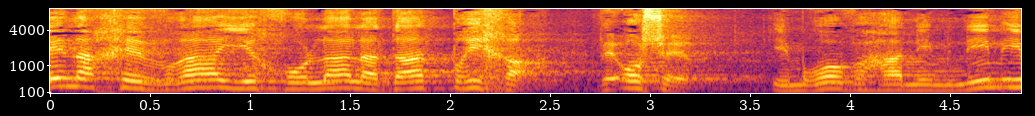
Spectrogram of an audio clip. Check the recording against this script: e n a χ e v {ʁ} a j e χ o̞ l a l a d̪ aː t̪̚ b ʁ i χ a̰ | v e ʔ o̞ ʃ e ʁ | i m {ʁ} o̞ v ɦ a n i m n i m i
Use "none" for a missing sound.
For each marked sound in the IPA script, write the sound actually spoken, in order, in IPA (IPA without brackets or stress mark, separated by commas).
ʁ, ʁ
